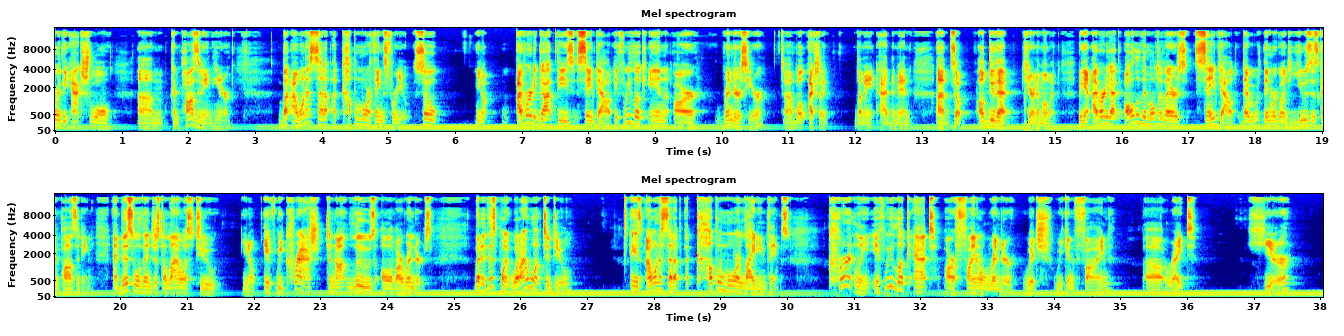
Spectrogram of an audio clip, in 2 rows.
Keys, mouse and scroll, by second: 25.7 middle click, 25.7-26.1 scroll down 5, 26.1-27.2 scroll up 8, 28.3 scroll down 1, 28.5 a, 28.8 KP_1, 29.5 scroll up 1, 30.6 shift+middle click, 31.1 scroll up 2.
